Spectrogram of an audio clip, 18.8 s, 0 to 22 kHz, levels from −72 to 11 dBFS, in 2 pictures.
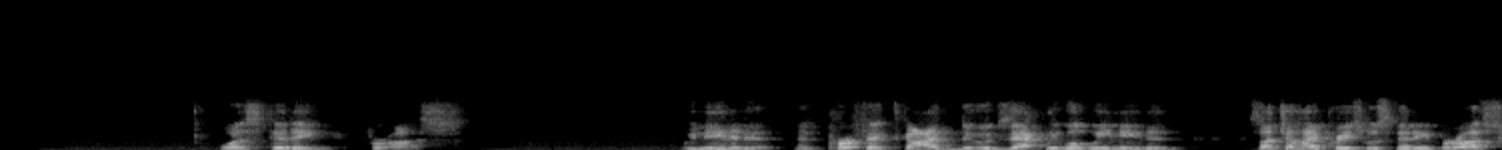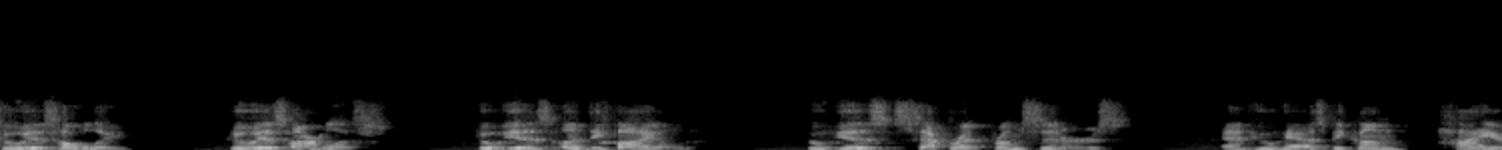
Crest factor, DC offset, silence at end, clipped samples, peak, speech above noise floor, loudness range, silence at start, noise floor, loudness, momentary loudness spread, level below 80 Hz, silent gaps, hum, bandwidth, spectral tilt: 20 dB; under 0.1%; 0 s; under 0.1%; -6 dBFS; 42 dB; 6 LU; 1.4 s; -65 dBFS; -24 LUFS; 14 LU; -64 dBFS; 11.93-12.00 s, 13.84-13.99 s; none; 7.8 kHz; -5 dB/octave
